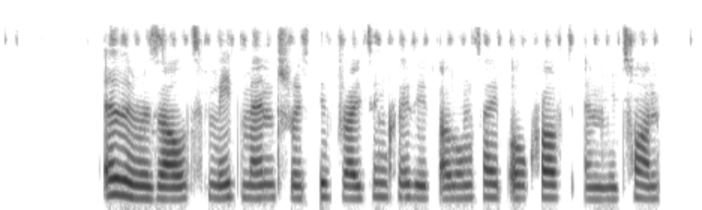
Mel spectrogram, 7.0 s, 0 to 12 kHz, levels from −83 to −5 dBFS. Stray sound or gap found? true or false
true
